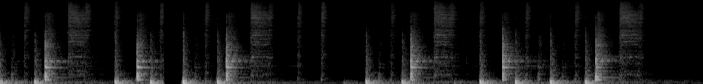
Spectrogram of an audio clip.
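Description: A likely long network dropout halts incoming audio at 1.63 s: a fading buzz stands in, then silence, until sound resumes at 1.83 s, part missing.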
